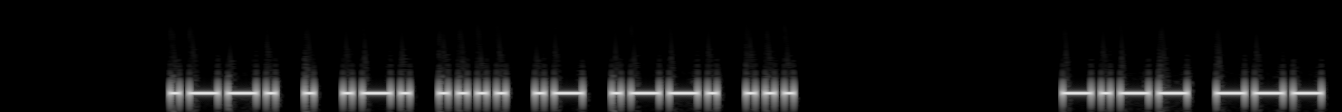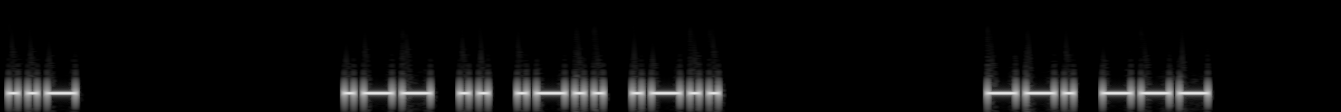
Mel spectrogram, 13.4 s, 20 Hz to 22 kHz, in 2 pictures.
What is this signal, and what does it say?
Morse code, heard as a keyed tone, about 25 wpm, 700 Hz. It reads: PERHAPS YOU WILL GO
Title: 4x Word-Spacing - Sentences from Top 500 Words - 25wpm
